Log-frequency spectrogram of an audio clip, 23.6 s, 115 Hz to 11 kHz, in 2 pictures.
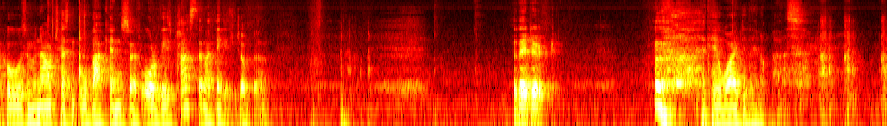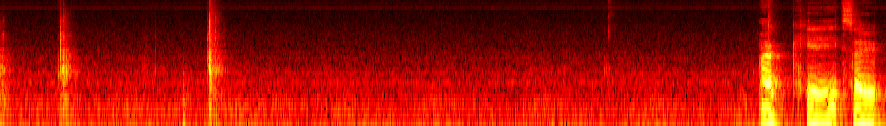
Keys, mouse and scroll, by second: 0.6 click, 1.0 click, 5.7 click, 9.8 click, 10.9-12.1 scroll down 4, 19.9-22.2 drag.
